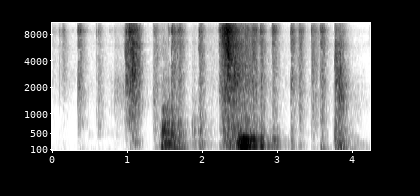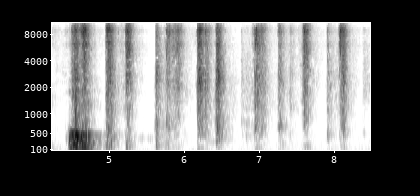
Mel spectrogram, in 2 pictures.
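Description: Fighting sticks swish through the air.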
